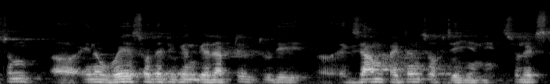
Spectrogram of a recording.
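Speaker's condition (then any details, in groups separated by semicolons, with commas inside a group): No condition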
